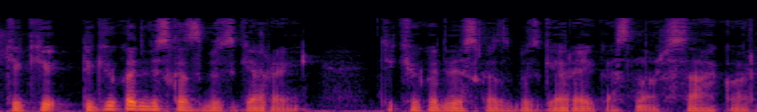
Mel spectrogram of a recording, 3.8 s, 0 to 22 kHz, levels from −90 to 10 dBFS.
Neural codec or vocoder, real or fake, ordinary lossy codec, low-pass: none; real; MP3, 48 kbps; 14.4 kHz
